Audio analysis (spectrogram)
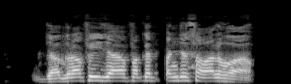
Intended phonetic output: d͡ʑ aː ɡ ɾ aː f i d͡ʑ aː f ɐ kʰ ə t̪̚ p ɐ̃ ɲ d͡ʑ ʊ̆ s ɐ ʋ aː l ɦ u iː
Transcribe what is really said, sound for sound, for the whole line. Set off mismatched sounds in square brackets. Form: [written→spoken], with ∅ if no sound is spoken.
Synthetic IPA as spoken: d͡ʑ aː ɡ ɾ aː f i d͡ʑ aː f ɐ [kʰ→k] ə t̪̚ p ɐ̃ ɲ d͡ʑ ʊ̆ s ɐ ʋ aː l ɦ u [iː→aː]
